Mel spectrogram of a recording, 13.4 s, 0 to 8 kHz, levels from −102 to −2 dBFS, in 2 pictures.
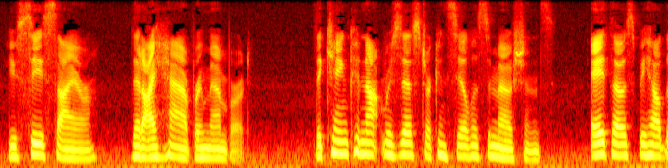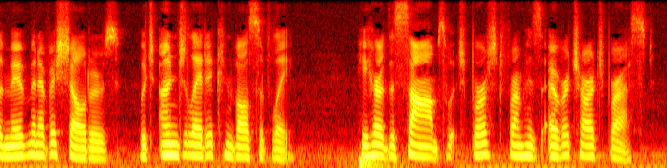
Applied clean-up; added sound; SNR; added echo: none; none; none; none.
